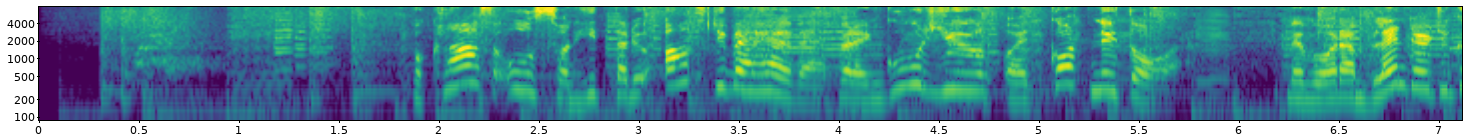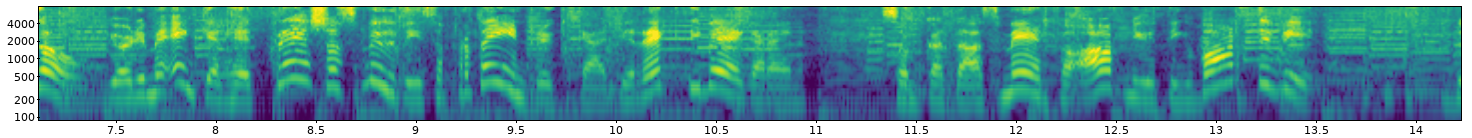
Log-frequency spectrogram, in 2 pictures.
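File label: Finnish, accented Swedish; GoLocalise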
